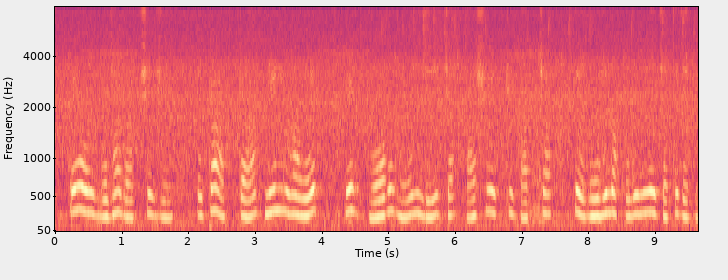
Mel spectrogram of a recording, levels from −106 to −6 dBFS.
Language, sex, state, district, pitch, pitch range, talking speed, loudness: Bengali, male, West Bengal, Kolkata, 255 Hz, 230-280 Hz, 120 wpm, -15 LUFS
